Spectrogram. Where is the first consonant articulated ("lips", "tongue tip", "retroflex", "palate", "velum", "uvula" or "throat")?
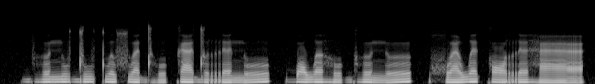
lips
